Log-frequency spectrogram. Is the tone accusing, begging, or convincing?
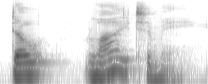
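convincing. It sounds like trying to convince someone.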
